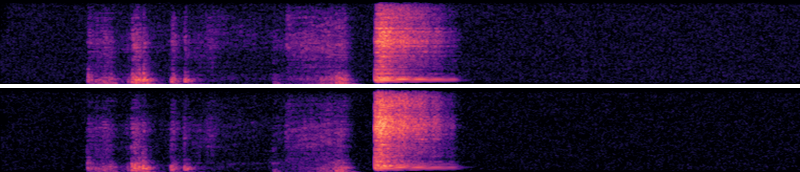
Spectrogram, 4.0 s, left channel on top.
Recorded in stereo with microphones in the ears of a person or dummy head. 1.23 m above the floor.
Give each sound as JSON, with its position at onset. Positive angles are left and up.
{"t": 0.4, "sound": "footsteps", "side_deg": -35, "distance_m": 1.4}
{"t": 1.9, "sound": "a snare drum", "side_deg": -50, "distance_m": 0.6}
